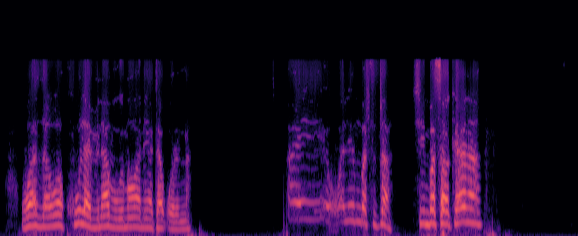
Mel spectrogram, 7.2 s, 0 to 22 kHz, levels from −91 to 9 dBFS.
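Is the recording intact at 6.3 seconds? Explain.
No. At 6.3 s the speech carries the same damage heard across the whole clip, likely Bluetooth LC3 compression. Nothing reaches above 7.8 kHz, and the heavily starved upper spectrum is refilled with noise, giving a grainy, breathy edge that points to a low bitrate near 16 kbps.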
